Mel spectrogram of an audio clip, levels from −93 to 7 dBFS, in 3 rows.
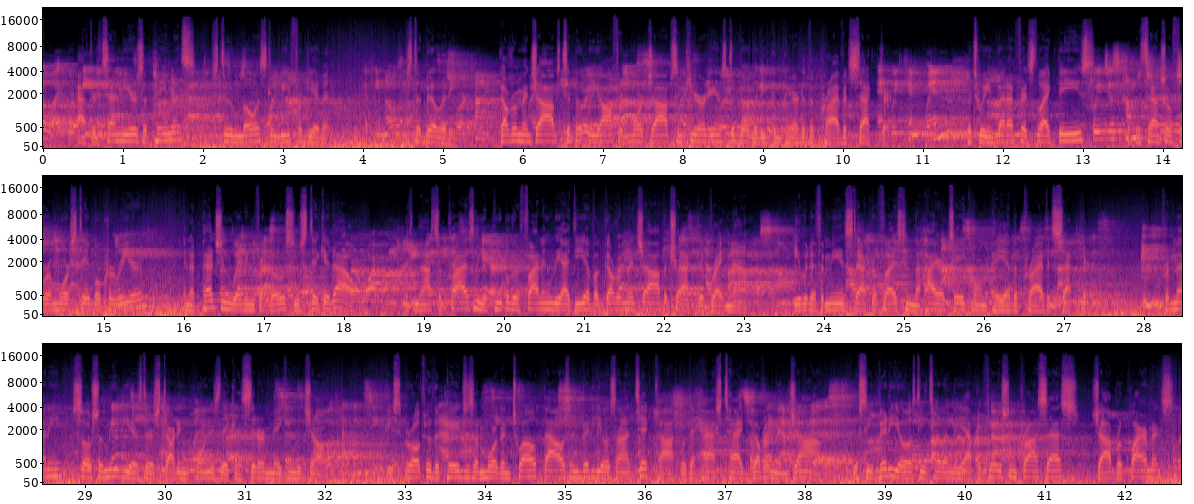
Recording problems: squashed, flat; somewhat
voice in the background; loud; throughout; 4 dB below the speech
wind noise on the microphone; occasional gusts; 15 dB below the speech

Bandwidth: 17 kHz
